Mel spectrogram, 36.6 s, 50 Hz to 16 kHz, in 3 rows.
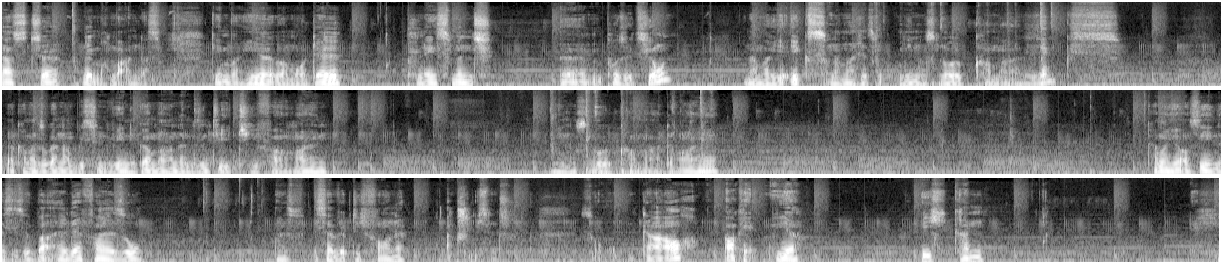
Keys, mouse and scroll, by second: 1.0 Escape, 2.4 click, 4.2 click, 7.2 click, 7.9 click, 9.0 KP_Subtract, 9.6 KP_0, 10.0 KP_Decimal, 10.6 KP_6, 17.0 click, 17.9 KP_Subtract, 18.3 KP_0, 18.6 KP_Decimal, 19.2 KP_3, 19.4 KP_Enter, 21.5-21.8 scroll up 1, 22.3-23.1 scroll down 2, 23.4 shift+middle click, 24.2-24.6 shift+scroll up 2, 25.0-25.3 scroll up 2, 26.4-26.7 scroll down 2, 26.8 shift+middle click, 27.6 shift+scroll up 3, 28.7 scroll down 2, 29.3 scroll down 2, 30.5-31.0 scroll up 2, 31.4 scroll down 2.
